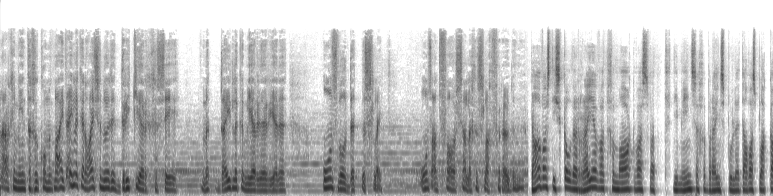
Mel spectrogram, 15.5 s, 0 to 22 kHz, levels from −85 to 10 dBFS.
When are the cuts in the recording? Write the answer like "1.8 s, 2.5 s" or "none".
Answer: 10.5 s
